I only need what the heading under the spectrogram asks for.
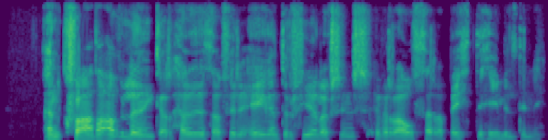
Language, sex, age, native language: Icelandic, male, 40-49, Icelandic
